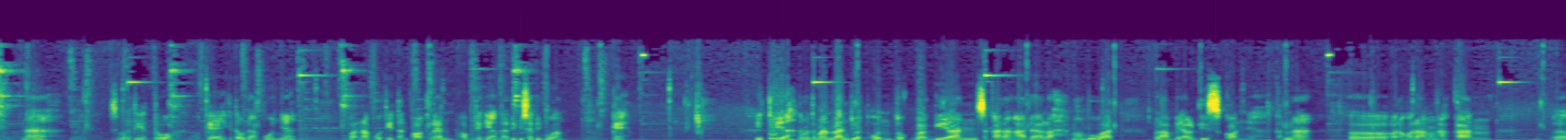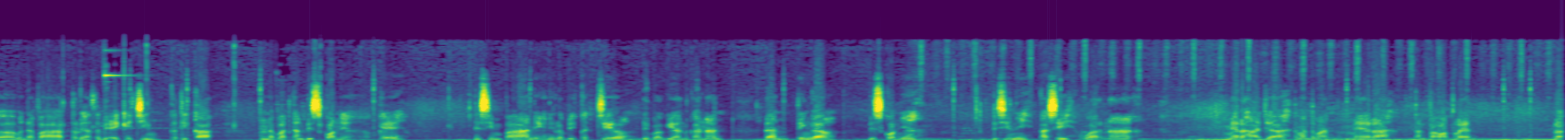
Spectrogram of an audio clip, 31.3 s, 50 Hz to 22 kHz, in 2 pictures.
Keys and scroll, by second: 5.3 Delete, 23.3 z.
